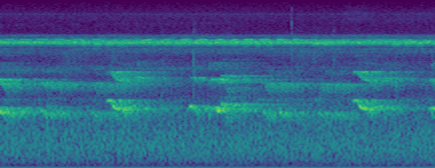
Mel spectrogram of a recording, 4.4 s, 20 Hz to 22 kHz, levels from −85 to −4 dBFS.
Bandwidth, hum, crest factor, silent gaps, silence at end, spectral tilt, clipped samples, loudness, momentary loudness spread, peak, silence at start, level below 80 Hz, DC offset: over 20 kHz; none; 16 dB; none; 0 s; 3 dB/octave; under 0.1%; -21 LUFS; 3 LU; -8 dBFS; 0 s; -68 dBFS; 0.3%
